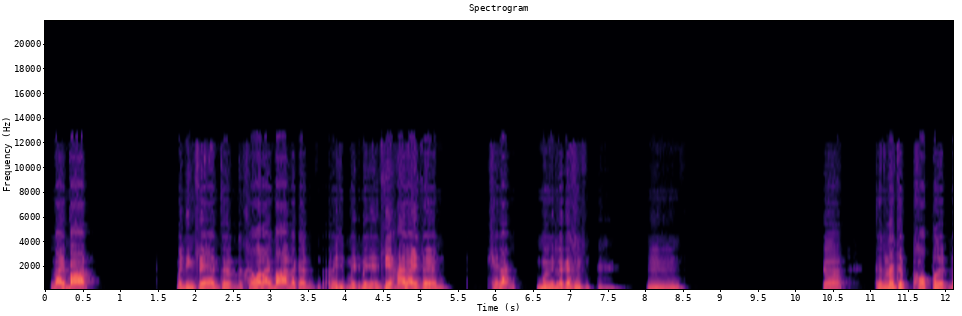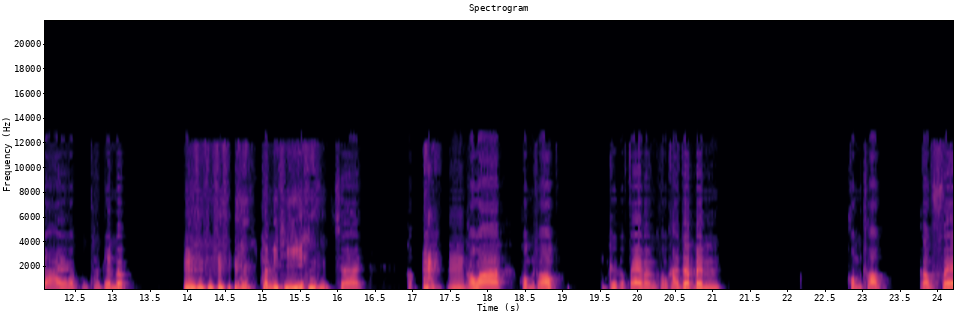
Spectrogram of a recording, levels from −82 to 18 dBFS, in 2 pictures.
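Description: Throughout the recording, the speech was converted from one sample rate to another without any filtering, simply by repeating the nearest existing sample where a new one was needed. The pattern of repeats points to a step from 44.1 kHz up to 48 kHz. This crude rate conversion leaves an error sitting roughly 30 dB below the speech, heard as a gritty, inharmonic fizz that clings to the louder and brighter sounds.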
